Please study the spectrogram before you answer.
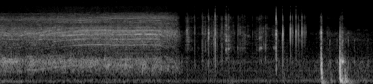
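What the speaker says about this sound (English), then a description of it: "So you drill out the top and bottom with 2 different depths." A drill boring out the top and bottom of a ring to two different depths, heard as a steady high-pitched whine for almost two seconds, then broken into short grinding bursts and clicks close by.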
